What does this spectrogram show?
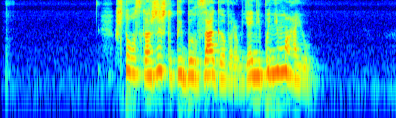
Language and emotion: Russian, angry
